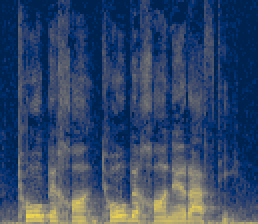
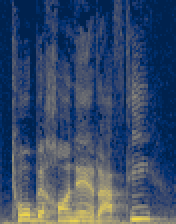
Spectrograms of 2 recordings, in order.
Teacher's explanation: if you change the intonation to rising intonation and putting the stress at the end of the sentence, specifically the verb, you have a yes/no question.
